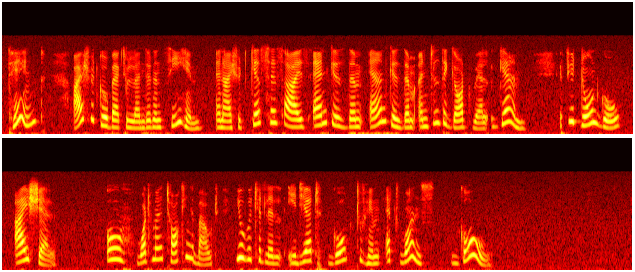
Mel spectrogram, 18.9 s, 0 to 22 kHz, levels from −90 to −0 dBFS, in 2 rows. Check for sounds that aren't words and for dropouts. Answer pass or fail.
pass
